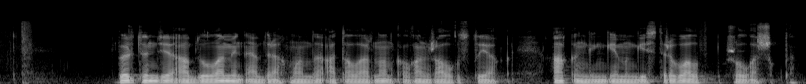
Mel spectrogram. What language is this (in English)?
Kazakh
